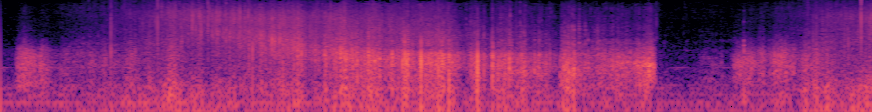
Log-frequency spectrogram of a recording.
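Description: Both palms and fingertips rub and brush over a soft, porous black foam windscreen on a microphone in a slow, massage-like motion. The result is a steady, close, muffled rustling and scratching with a heavy low rumble and a hissy midrange that swells and fades with each stroke. The sound runs continuously, with only brief quieter dips.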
